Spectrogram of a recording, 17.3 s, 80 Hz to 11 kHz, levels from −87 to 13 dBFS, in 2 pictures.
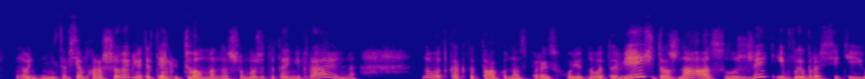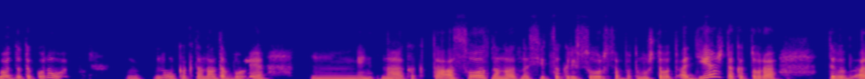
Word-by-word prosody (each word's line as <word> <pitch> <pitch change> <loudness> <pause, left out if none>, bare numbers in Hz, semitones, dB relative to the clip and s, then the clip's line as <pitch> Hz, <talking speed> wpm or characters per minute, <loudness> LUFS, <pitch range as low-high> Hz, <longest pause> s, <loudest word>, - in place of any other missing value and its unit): ну, 255 -5 -1
не 195 +5 -4
совсем 210 +2 -2
хорошо 215 +3 +2
выглядят, 265 -10 +1
я 240 - +9
их 220 -1 -6
дома 205 -3 +3
ношу. 170 +1 -7
Может, 215 +3 -4
это 220 0 -2
неправильно. 215 - -1 0.6
Ну, 290 -1 -2
вот 255 -1 +2
как-то 215 -1 -4
так 155 -4 -2
у - - -7
нас 150 -1 -5
происходит. 150 +2 -5
Ну, 230 - +1
вот, 210 -1 0
э, - - 0
вещь 355 - +7
должна 215 +6 +4
отслужить, 215 - 0
и 225 - -2
выбросить 170 -4 -2
её 205 +9 +2
до 195 - -4
такой 195 +5 -4
ну 295 - +1
вот, 210 -3 -8 0.6
м, 170 -1 -12
ну, 235 +2 -3
как-то 215 +2 -3
надо 230 -1 +2
более, 215 0 -1 0.5
м, 190 -1 -6
я 205 - -4
не 210 - -5
знаю, 195 -5 -1
как-то 180 0 -3
осознанно 230 -4 +4
относиться 195 +2 -5
к 220 - -4
ресурсам. 215 -4 -1
Потому 190 +2 -7
что 205 0 -2
вот 195 - -2
одежда, 245 - +2
которая 200 -4 +1 0.5
ты 225 - +8
выб 200 -3 -1
а, - - +5
210 Hz, 185 wpm, -24 LUFS, 190-230 Hz, 0.6 s, я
